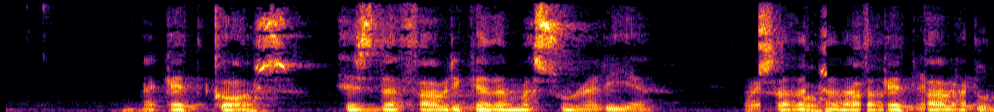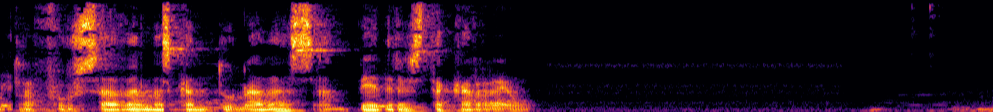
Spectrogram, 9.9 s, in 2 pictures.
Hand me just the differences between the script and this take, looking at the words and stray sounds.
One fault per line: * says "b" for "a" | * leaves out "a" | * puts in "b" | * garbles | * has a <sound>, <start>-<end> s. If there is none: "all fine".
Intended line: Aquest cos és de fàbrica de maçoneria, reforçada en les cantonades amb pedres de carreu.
* garbles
